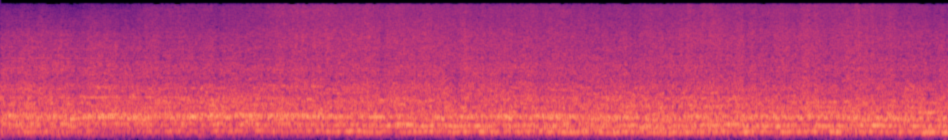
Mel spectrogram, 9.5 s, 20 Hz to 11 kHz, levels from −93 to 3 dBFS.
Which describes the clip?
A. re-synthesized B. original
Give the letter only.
B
